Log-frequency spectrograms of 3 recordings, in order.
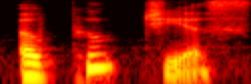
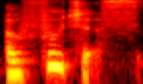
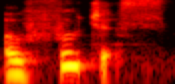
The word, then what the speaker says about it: Ophiuchus: to heaven and made it and asciplius the opuchius no sorry of ophuchus ophuchus is how it's pronounced ofuchus i want to call it something else but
